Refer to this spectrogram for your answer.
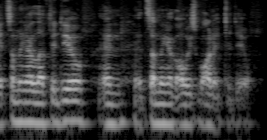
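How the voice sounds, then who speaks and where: Talking at a very fast pace, a man with a medium pitch sounds somewhat breathy, with a dark, mellow tone. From western Canada, small town. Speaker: actor. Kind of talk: audition application talk to camera. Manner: words run together.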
